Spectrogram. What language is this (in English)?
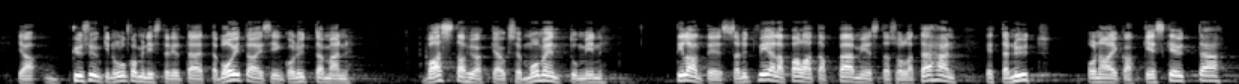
Finnish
